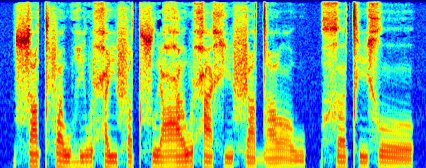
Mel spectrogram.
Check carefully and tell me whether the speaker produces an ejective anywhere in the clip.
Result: no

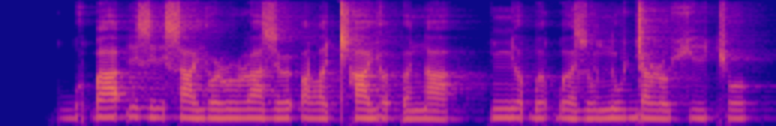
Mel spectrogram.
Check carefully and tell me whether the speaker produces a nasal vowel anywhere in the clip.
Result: no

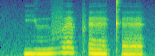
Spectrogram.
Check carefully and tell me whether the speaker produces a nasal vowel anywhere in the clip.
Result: no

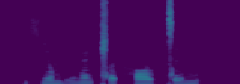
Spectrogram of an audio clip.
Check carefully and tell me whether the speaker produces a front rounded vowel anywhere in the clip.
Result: no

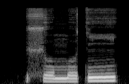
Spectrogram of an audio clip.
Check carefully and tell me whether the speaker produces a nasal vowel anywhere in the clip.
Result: yes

